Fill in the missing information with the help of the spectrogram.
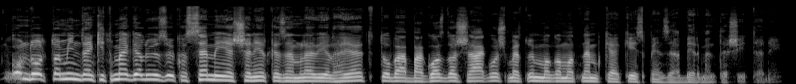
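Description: A man voicing a dry, sarcastic, demanding gray-haired man in an audiobook, with a gravelly voice. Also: a little high, expressive, few pauses, no room sound, pitched above the performer's own voice. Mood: sardonic. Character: sardonic gray-haired man claiming to be dead. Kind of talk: audiobook character voice.

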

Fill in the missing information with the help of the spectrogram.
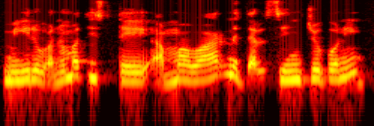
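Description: A man's voice: high voice, very animated, brisk, vocal fry, warm tone, slightly rough, lo-fi sound, voice pushed up, heavily acted. A man voicing a grateful, humble devout woman speaking respectfully to a sage.

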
